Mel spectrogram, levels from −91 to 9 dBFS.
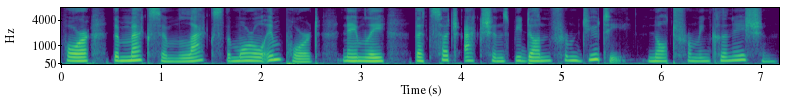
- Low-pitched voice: No, high, 195 Hz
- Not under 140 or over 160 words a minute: Yes, average, 150 wpm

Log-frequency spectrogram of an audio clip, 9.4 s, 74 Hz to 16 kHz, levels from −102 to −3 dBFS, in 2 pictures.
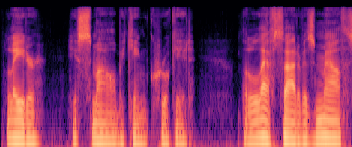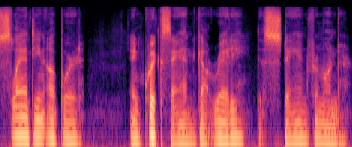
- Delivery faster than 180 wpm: No, slow, 135 wpm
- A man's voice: Yes, male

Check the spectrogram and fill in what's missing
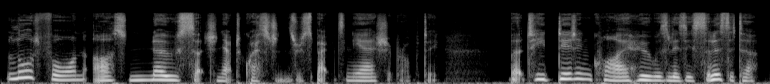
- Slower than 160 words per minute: Yes, average, 150 wpm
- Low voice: No, high, 200 Hz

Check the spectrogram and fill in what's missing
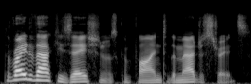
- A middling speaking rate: No, fast, 215 wpm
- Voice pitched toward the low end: Yes, low, 125 Hz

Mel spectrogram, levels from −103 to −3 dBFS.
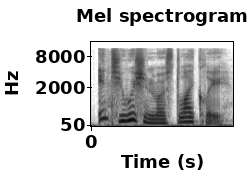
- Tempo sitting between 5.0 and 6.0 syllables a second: Yes, 5.5 syllables/s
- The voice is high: Yes, high, 210 Hz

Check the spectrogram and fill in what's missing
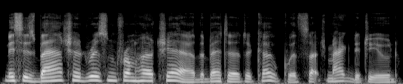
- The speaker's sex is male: Yes, male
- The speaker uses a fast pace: Yes, fast, 210 wpm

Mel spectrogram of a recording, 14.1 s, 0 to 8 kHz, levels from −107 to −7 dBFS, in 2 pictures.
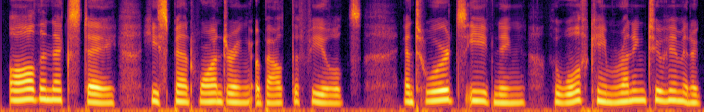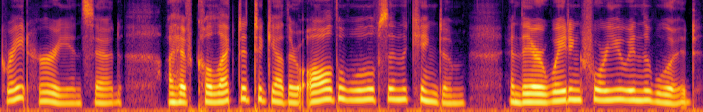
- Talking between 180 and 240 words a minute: Yes, average, 190 wpm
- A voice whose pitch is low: No, high, 195 Hz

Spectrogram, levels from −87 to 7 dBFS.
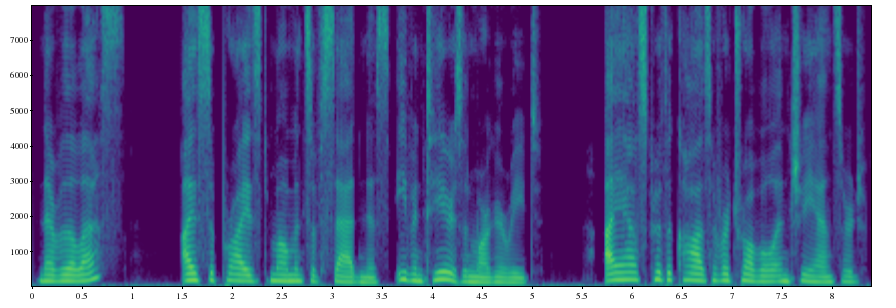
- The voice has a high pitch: No, medium, 170 Hz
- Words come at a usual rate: Yes, average, 150 wpm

